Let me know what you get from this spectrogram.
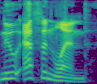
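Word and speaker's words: Newfoundland: The correct way to say the name of the island is New Effin."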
